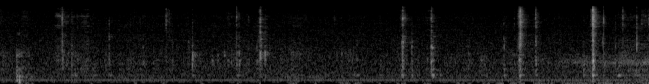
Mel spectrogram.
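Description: Small hard plastic clicks and taps from the parts of an SD Gundam plastic model kit being handled, as its armour pieces are pulled off and pressed back onto the shoulders. The clicks come singly and irregularly, the sharpest one near the end.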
